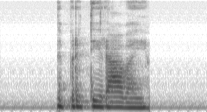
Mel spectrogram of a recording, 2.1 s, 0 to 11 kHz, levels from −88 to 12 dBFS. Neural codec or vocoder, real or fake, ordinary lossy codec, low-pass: none; real; none; none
